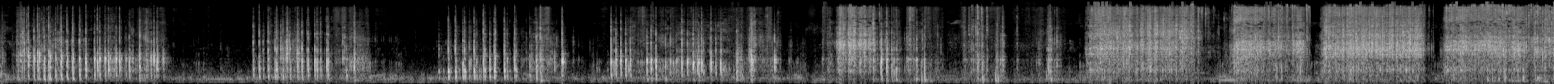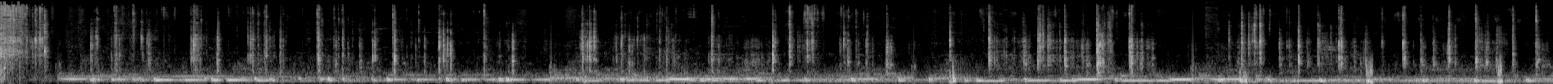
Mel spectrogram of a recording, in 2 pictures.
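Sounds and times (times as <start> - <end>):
marbles rattling through marble run: 0.0 - 1.8, 2.5 - 20.5
marbles rolling: 0.0 - 1.8, 2.5 - 3.8, 4.4 - 20.7
music: 16.1 - 31.0.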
